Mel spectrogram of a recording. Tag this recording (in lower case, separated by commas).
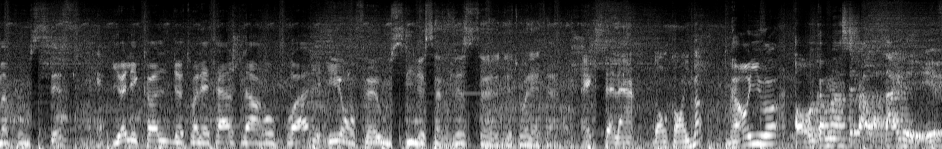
music, speech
